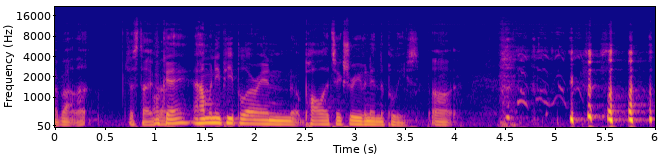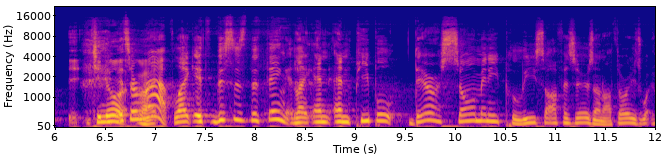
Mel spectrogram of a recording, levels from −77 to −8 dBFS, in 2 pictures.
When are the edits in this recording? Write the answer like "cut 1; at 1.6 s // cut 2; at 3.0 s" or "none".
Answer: cut 1; at 3.7 s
